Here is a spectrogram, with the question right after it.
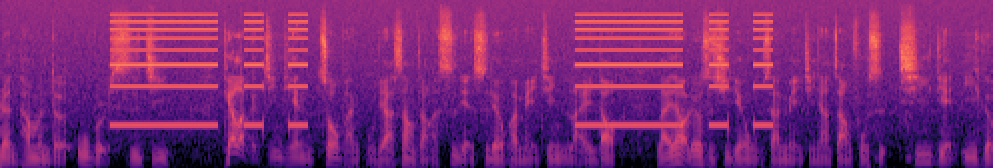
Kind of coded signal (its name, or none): beep code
